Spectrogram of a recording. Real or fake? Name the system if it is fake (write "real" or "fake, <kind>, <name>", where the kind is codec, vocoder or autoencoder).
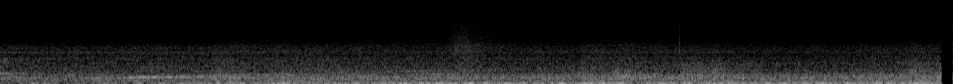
fake, vocoder, BigVGAN v2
